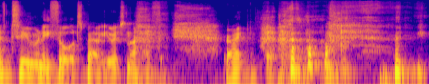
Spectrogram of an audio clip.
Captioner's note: laughing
